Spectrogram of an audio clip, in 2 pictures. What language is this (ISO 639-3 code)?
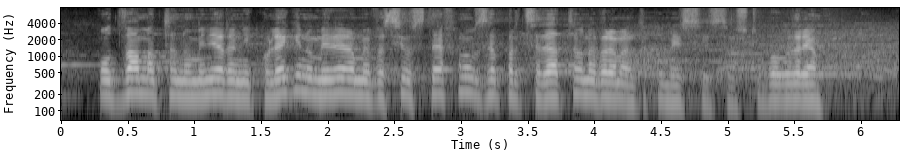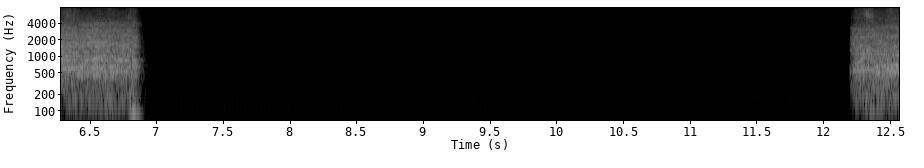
bul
